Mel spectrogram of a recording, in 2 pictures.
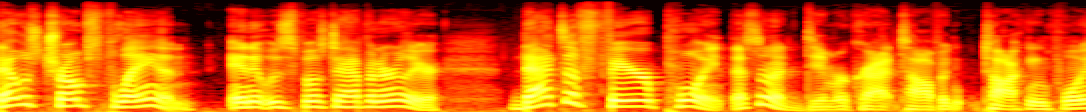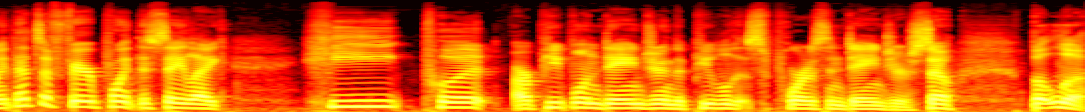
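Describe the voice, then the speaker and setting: In a slight Oklahoma accent, a man speaks at a very fast pace with very wide pitch swings, on a very clean recording with a silent background. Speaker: political podcast host. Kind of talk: solo political commentary. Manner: conversational, with frequent self-corrections and repeats.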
